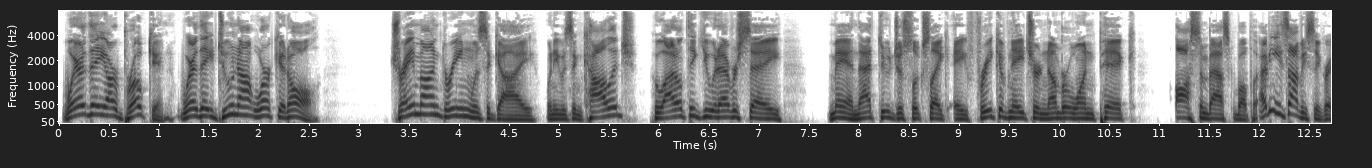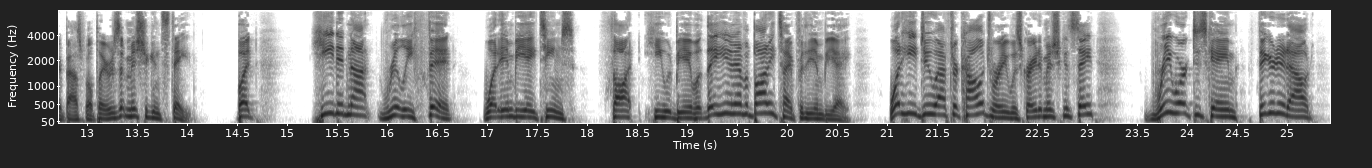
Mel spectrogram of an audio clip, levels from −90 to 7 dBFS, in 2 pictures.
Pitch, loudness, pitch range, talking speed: 155 Hz, -12 LUFS, 130-200 Hz, 235 wpm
